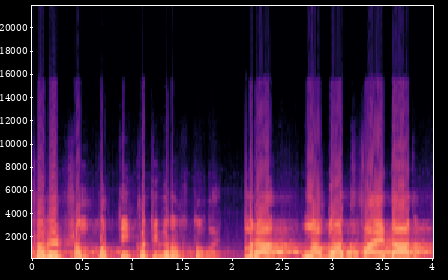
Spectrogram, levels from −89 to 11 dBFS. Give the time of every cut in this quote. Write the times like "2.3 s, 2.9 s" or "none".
2.1 s

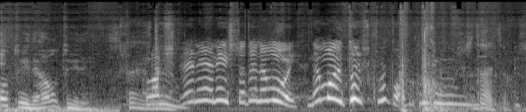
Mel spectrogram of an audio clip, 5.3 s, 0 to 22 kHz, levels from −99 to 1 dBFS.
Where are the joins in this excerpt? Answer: 1.3 s

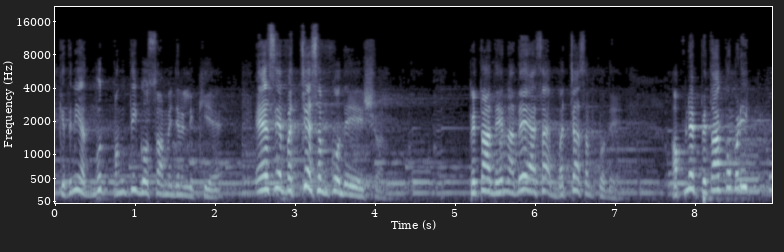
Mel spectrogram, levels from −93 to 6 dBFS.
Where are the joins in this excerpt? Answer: 2.3 s

